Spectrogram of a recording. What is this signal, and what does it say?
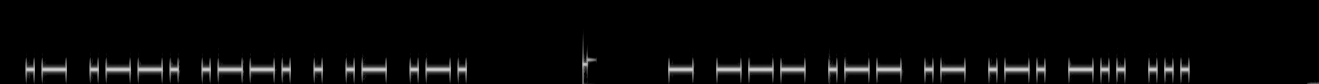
Morse code, heard as a keyed tone, about 15 wpm, 700 Hz. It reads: APPEAR TOWARDS
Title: Sentences from Top 1000 Words - Review Part 2 - New Word Drill - 15wpm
